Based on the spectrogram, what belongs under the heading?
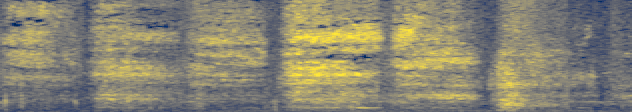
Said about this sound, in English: Gasping for breath, he slumps to the floor, removes his headscarf, and wipes his face with it.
